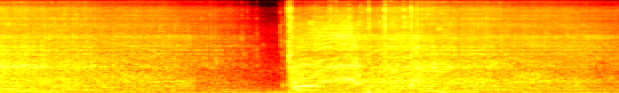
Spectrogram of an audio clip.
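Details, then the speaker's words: Old Ford loader backhoe that had sat a long time, cranked with ether: catches on a burst then fades and loses power; spark and ignition are good, but it needs choke and cannot run without ether or carb cleaner, fuel starvation. "well at least it's running she needs the choke though well we know it runs that's half the battle so at least we know what uh ignition wise it's got a good spark and it's firing but it can't run without ether or carb cleaner"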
